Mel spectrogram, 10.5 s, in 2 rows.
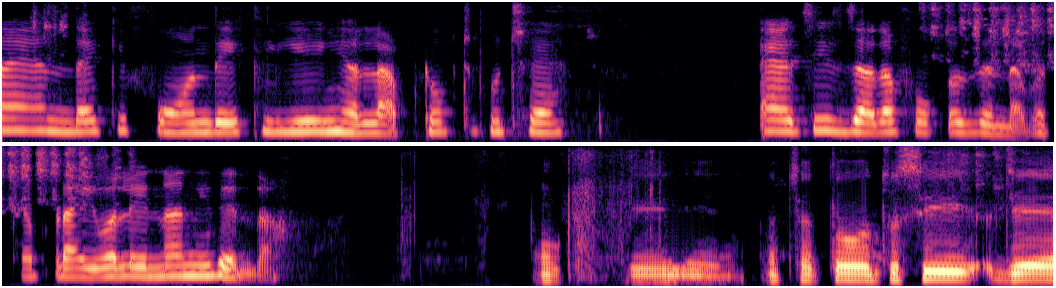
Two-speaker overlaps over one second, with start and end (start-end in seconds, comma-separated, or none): none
